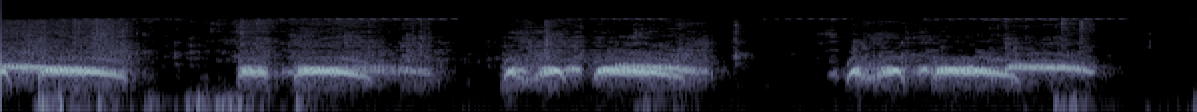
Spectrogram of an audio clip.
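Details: Male spotted dove of penguku type, sought by Indonesian bird-catchers and caught this afternoon; three bursts of loud close cooing, each a quick stutter of notes followed by long warbling coos, separated by brief silences.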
